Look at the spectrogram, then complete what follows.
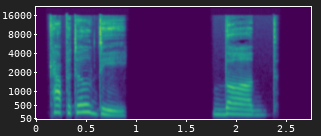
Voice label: "Daad", arabic

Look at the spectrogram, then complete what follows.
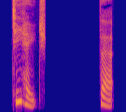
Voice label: "thaa", arabic

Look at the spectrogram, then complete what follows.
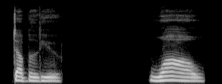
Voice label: "wow", Arabic

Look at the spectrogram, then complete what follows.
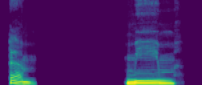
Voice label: "meem", Arabic

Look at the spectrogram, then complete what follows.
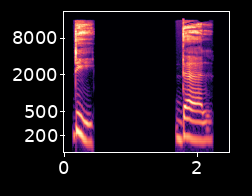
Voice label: "daal", Arabic

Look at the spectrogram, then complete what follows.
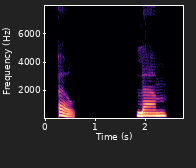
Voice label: "laam", arabic

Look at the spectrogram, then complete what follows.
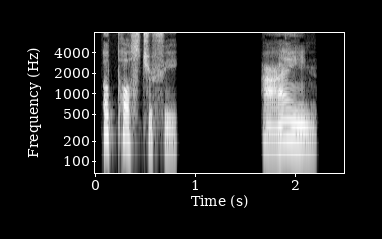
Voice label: "ayn", Arabic

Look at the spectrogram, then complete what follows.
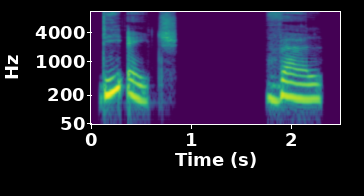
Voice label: "dhaal", Arabic

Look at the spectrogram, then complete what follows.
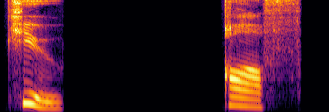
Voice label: "qaaf", arabic

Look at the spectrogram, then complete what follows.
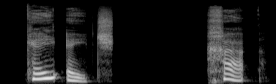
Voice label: "khaa", Arabic

